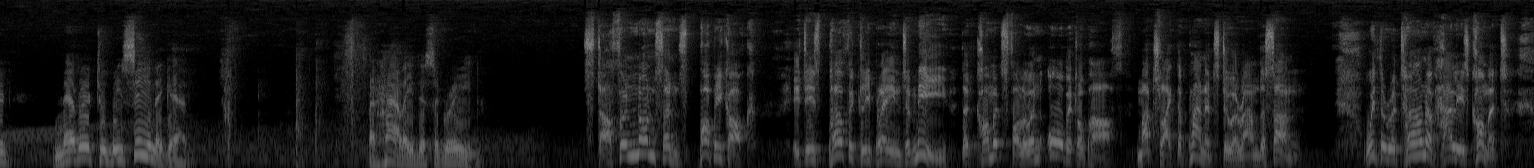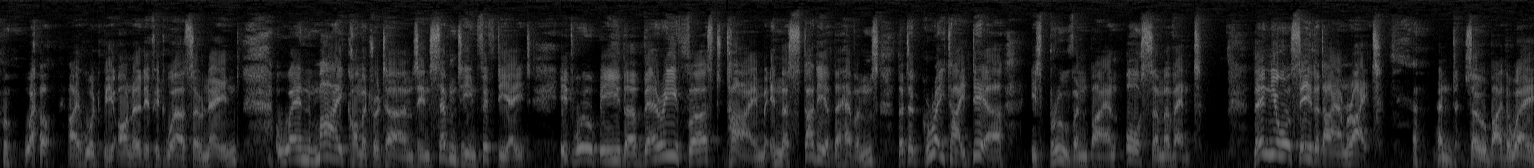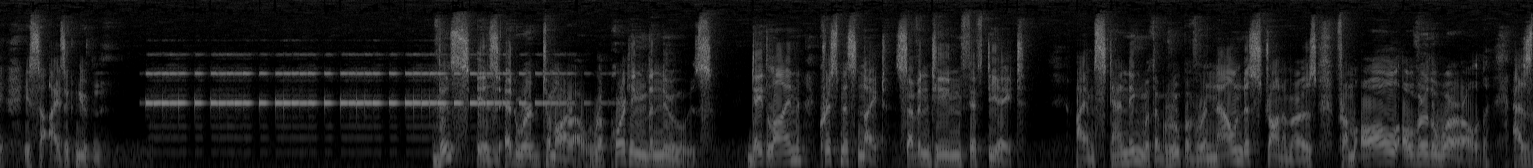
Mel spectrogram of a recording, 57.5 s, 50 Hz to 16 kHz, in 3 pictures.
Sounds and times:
Speech: 0.0s - 2.4s, 4.6s - 6.1s, 7.3s - 16.3s, 17.0s - 39.7s, 43.8s - 51.2s, 51.8s - 57.5s
Alarm clock: 40.1s - 46.6s.

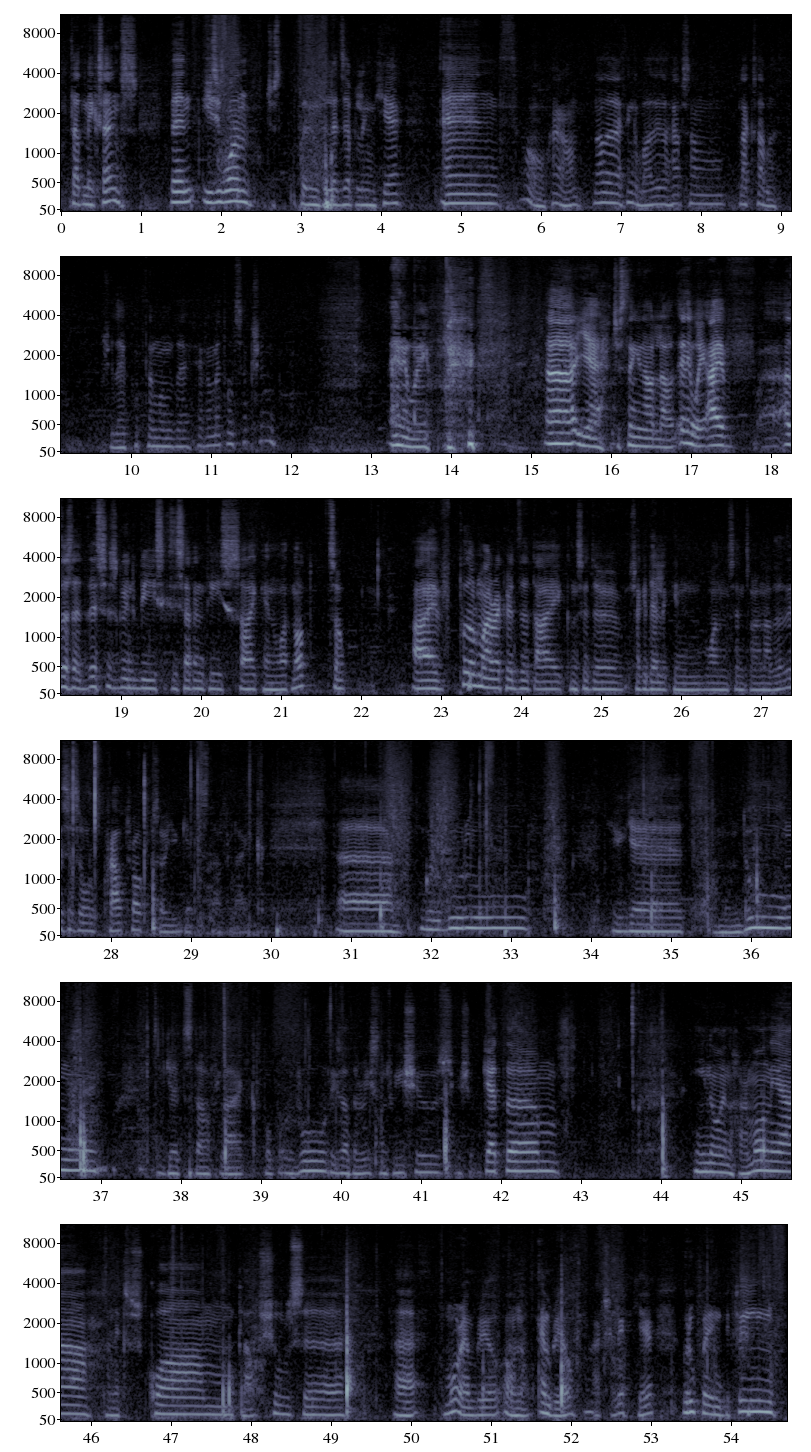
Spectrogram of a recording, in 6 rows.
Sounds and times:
Speech: 0.0s - 9.0s, 9.6s - 11.9s, 13.2s - 13.8s, 15.2s - 21.8s, 22.6s - 29.9s, 30.8s - 33.3s, 34.2s - 37.1s, 37.7s - 42.8s, 44.4s - 54.7s
Inside, small room: 0.0s - 54.7s.

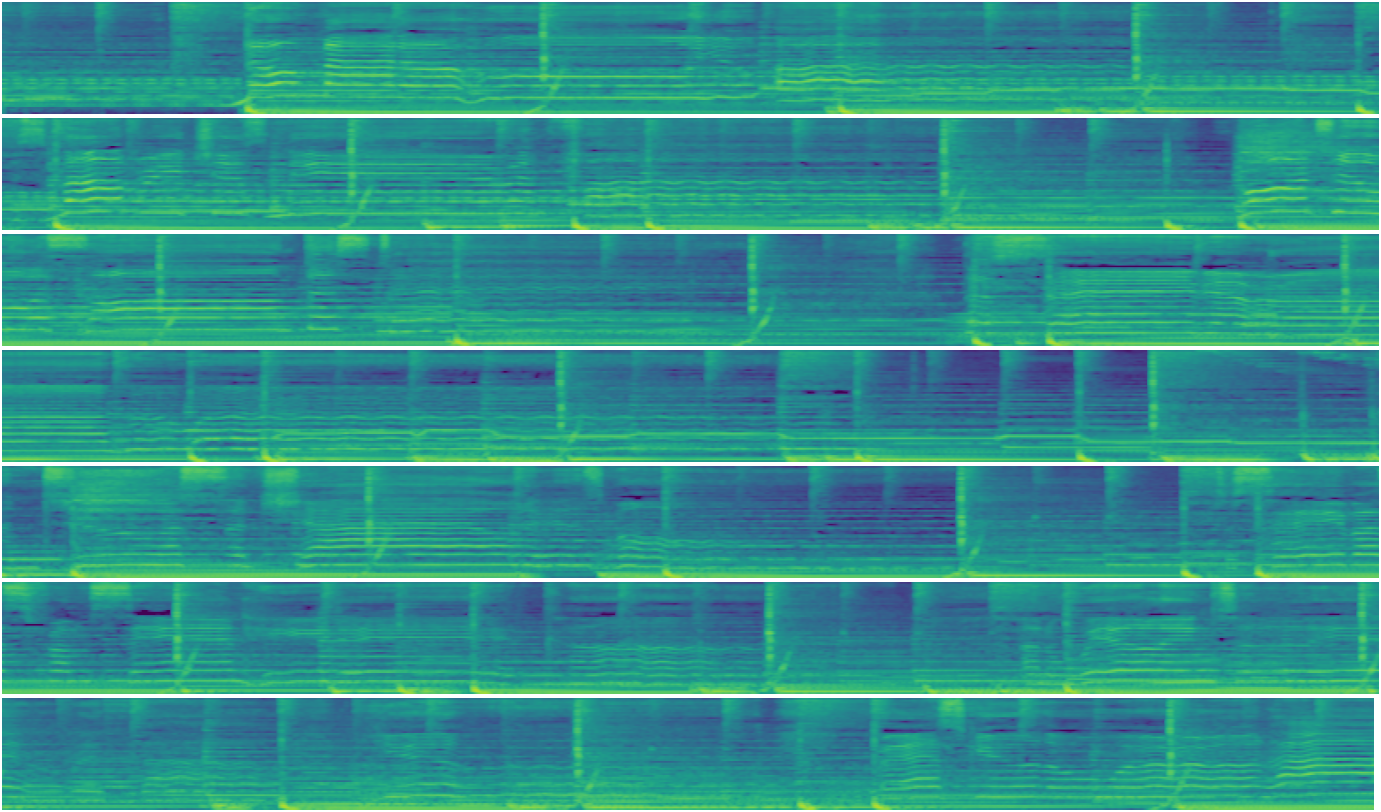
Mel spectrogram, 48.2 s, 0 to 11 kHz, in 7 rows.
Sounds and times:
Christmas music: 0.0s - 48.1s.

